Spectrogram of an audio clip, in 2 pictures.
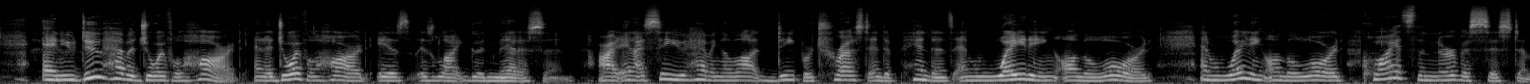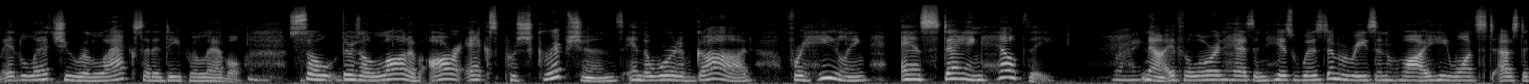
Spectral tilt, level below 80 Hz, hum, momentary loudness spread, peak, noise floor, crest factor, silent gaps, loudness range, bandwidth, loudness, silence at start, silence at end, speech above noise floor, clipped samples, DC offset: -4.5 dB/octave; -52 dBFS; none; 9 LU; -8 dBFS; -49 dBFS; 18 dB; none; 2 LU; 17 kHz; -27 LUFS; 0 s; 0 s; 22 dB; under 0.1%; under 0.1%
